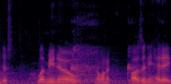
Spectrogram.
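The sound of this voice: A loud man's voice, low-pitched, fast and monotone with flat intonation.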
